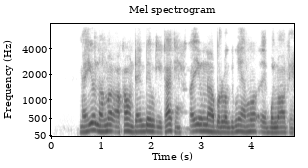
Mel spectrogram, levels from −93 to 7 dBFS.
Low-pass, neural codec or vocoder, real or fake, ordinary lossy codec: 7.2 kHz; codec, 16 kHz, 1 kbps, X-Codec, HuBERT features, trained on balanced general audio; fake; none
